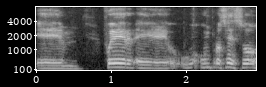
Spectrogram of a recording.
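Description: This man speaks with ordinary pitch variation and a somewhat breathy quality. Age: 70s. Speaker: political party leader. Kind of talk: interview.

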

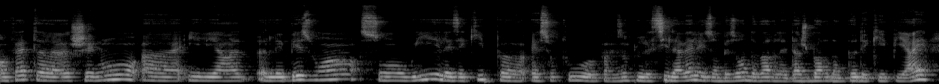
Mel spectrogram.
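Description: A woman with a Serbian accent speaks at a very slow pace, her fairly low pitch kept in fairly even intonation. The recording has audible room echo and noticeable background noise. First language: Serbian (speaking French). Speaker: head of data at a fintech. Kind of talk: interview. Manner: halting, many fillers.

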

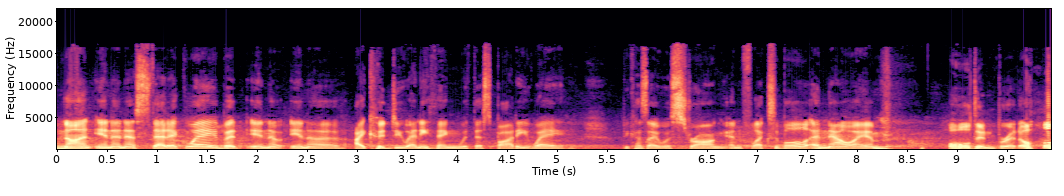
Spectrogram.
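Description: Both noticeable background noise and audible room echo can be heard in this recording. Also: woman, fairly low pitch for a woman, ordinary pitch variation, moderate pace. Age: 30s. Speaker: radio producer. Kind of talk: casual interview. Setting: festival.

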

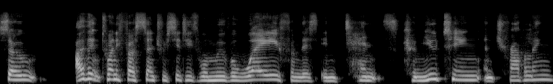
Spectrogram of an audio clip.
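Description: A woman with a southern English accent speaks at a moderate pace against a quiet background, the sound dry and close with no echo. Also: medium pitch for a woman, ordinary pitch variation. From London, England. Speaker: economist and author. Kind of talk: interview.

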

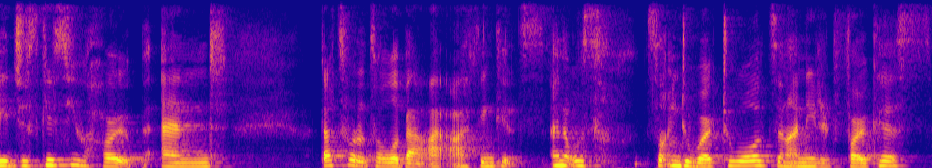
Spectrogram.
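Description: A woman of medium pitch speaks at a fairly quick pace with fairly even intonation. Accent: Australian. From Australia, Victoria (Warrandyte). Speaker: beauty blogger. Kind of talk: interview testimony.

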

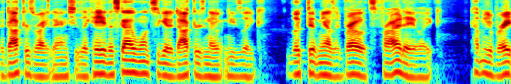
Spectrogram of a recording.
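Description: A man's fairly low voice in a Florida accent, very fast and monotone, flat in intonation, on a very clean recording with a silent background. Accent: US Southern (Florida). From Central Florida, near Leesburg. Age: 20s. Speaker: forklift supervisor. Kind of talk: casual chat.

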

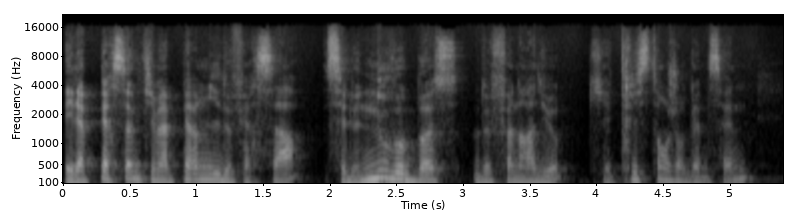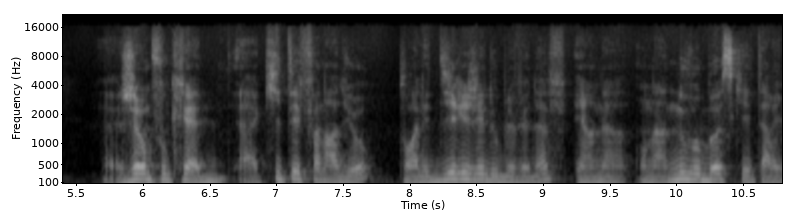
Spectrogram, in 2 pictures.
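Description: On a very clean recording with a silent background, a man talks at a moderate pace in a somewhat breathy, dark, mellow voice of medium pitch with ordinary pitch variation. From France, Loiret countryside. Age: 40s. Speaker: former radio programme director. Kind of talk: interview. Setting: studio.

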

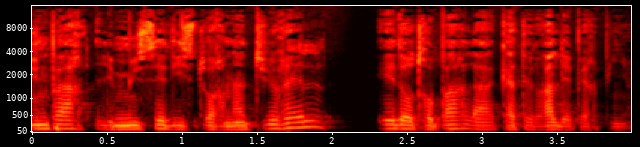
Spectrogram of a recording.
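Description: A man with a Spanish accent speaks at a fairly low pitch in a dark, mellow tone. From Spain. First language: Spanish (speaking French). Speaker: law professor and novelist. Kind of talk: radio interview. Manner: halting, with fillers and repetitions.

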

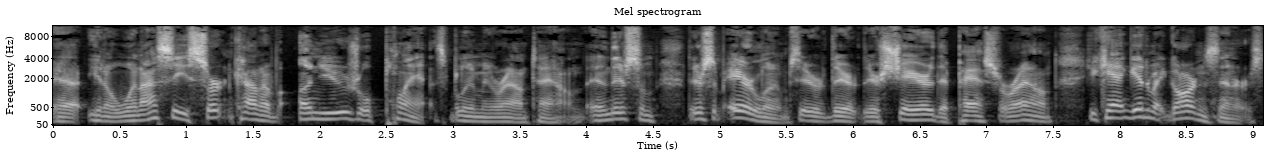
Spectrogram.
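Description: A man with a Mississippi accent talks at a fairly quick pace and a medium pitch, his pitch swinging very widely while his loudness stays very even. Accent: Mississippi Southern. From US South, Mississippi. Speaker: horticulturist and gardening radio host. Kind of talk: casual interview. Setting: radio studio. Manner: halting, repeating words.

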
